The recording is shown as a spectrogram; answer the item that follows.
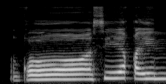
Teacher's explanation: سین کے ادائیگی میں چڑیا جیسی آواز یا سیٹی جیسی آواز آنی چاہیے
